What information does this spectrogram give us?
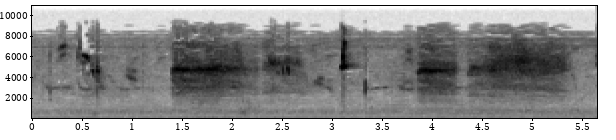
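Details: Southern masked weavers busy building and lining their nest at Pete's Pond, Mashatu Game Reserve, Botswana, in February: high buzzy sizzling bursts lasting about a second, interspersed with short chips, over a steady low hum and faint other birds.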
